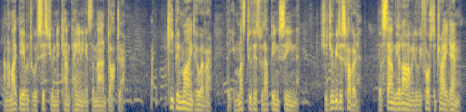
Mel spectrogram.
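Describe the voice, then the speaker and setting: A man's voice: low voice, fast, close to an everyday voice. A man voicing a businesslike, conspiratorial informant who hands out covert tasks in a video game.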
